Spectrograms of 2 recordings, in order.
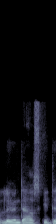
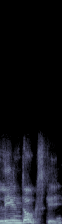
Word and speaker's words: Lewandowski: Was it Lewandowski? – I said Lewandowski. – Lewandowski. – You said Lou rather than Lev.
